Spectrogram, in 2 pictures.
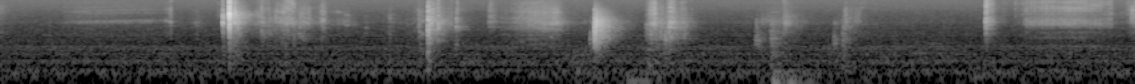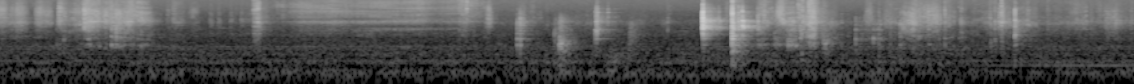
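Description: Cardstock pieces being handled on a cutting mat: scattered sharp taps and short scratchy rustles as the paper is lifted, slid and pressed down, with a pen-like tool worked along the edges. The loudest clatter comes in a cluster about three quarters of the way through.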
